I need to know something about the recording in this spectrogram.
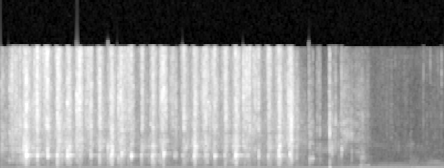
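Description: Ice rattling hard inside metal Boston shaker tins in a quick, even rhythm as a gin Gimlet is shaken. The shaking stops near the three-second mark, followed by a single knock as the tins are broken apart.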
